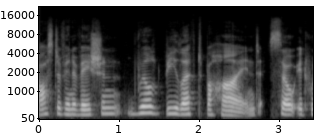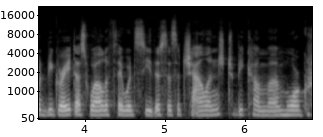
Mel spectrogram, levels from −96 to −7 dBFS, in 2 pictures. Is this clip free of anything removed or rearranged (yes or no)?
no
